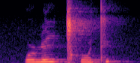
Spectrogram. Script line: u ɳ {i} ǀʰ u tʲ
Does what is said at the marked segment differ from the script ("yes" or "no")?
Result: no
